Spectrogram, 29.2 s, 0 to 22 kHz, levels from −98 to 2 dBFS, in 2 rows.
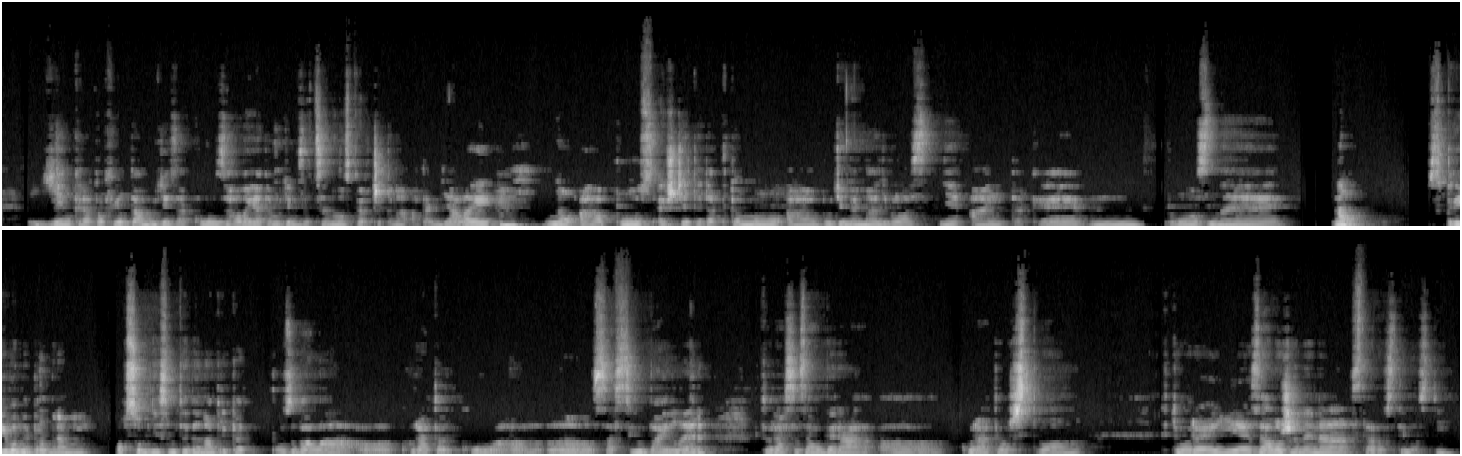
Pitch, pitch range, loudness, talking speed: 150 Hz, 145-155 Hz, -31 LUFS, 105 wpm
